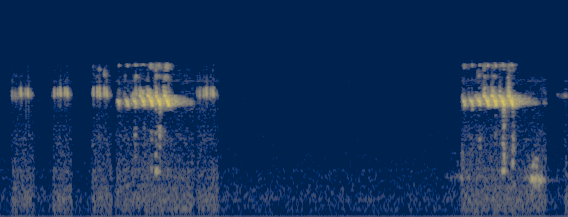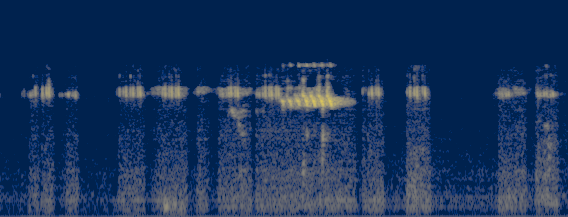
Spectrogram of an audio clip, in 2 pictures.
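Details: Katydid calling loudly, hidden somewhere in a vegetable garden: three high, raspy, buzzing bursts spaced nearly three seconds apart, with soft, short ticking pulses filling the gaps between them.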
